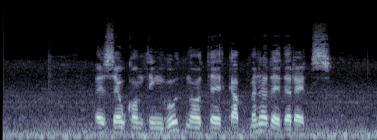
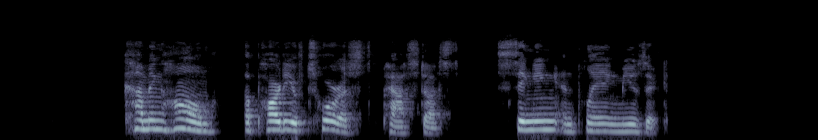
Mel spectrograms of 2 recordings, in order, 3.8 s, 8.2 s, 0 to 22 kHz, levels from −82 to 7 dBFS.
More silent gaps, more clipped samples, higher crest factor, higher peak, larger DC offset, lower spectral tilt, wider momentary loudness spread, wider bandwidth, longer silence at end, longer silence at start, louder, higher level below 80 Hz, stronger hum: neither; neither; second, 14 dB vs 22 dB; first, -2 dBFS vs -6 dBFS; neither; about the same, -5.5 dB/octave vs -5.5 dB/octave; about the same, 17 LU vs 15 LU; first, 10 kHz vs 7.8 kHz; second, 0 s vs 1.6 s; second, 0 s vs 1.25 s; first, -16 LUFS vs -26 LUFS; first, -34 dBFS vs -72 dBFS; neither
